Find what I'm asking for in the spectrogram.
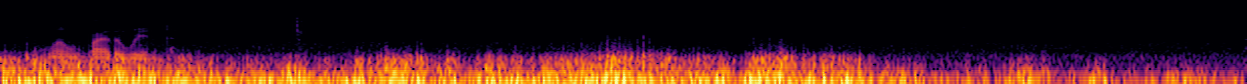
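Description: Strong gusty wind buffeting a microphone during storm flying with a small UMX Conscendo RC glider, a heavy low roar that rises and falls, with a voice talking briefly near the start.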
